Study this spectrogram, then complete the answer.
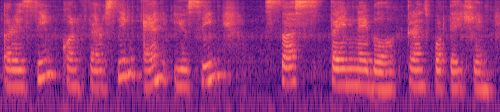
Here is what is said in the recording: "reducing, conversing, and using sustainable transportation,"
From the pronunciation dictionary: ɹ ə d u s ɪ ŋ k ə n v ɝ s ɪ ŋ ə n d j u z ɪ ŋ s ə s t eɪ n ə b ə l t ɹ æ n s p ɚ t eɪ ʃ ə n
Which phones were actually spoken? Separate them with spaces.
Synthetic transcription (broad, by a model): ɹ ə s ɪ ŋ k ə n f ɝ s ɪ ŋ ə n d j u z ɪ ŋ s ə s t eɪ n ə b ə l t ɹ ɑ n s p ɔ t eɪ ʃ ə n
